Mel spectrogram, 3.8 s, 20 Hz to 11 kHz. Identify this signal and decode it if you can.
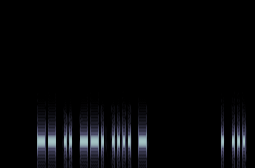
Morse code, heard as a keyed tone, about 30 wpm, 550 Hz. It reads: MIGHT ES
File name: Ultimate Word List / 30WPM Ultimate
